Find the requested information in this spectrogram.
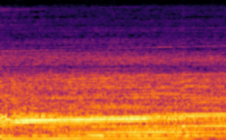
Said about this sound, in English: we're fully under control and braking again. On the throttle again.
